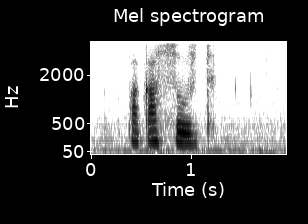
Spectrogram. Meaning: deficit
- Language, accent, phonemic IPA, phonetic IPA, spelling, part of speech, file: Armenian, Eastern Armenian, /pɑkɑˈsuɾtʰ/, [pɑkɑsúɾtʰ], պակասուրդ, noun, Hy-պակասուրդ.ogg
